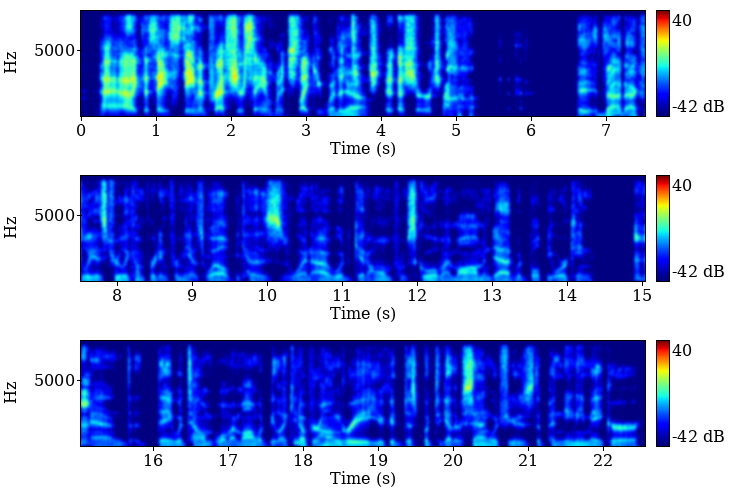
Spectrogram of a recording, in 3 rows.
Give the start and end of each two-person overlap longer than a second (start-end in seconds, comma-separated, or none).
none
